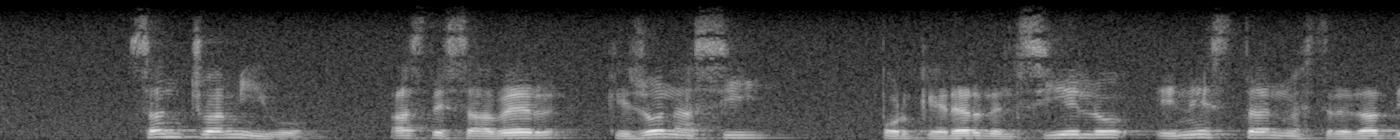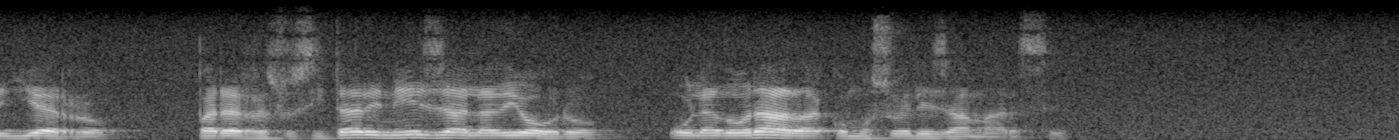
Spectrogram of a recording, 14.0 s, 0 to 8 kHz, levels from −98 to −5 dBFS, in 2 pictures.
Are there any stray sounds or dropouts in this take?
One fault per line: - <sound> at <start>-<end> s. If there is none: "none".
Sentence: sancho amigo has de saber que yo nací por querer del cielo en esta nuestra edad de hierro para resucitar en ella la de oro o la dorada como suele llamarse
none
